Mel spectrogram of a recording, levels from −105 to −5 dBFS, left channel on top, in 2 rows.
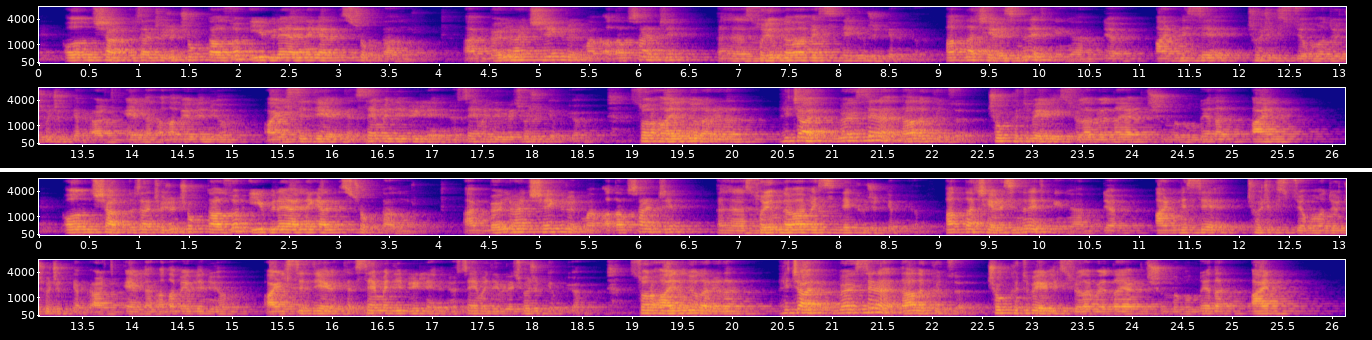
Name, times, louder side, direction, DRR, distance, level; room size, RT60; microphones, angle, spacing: voice 1, 0.2-3.7 4.2-6.4 6.8-8.8 9.1-10.8 11.2-15.0 15.3-18.5 18.8-20.0 20.5-24.9 25.2-25.4, right 2 dB, 75° right, 2 dB, 1.1 m, -30 dB
10.5 x 5.1 x 2.6 m, 1.1 s
head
